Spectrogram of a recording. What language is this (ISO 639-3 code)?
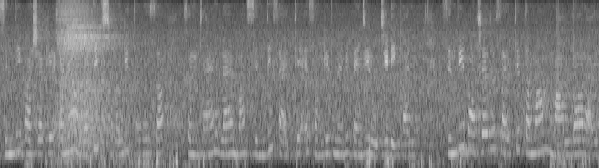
snd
